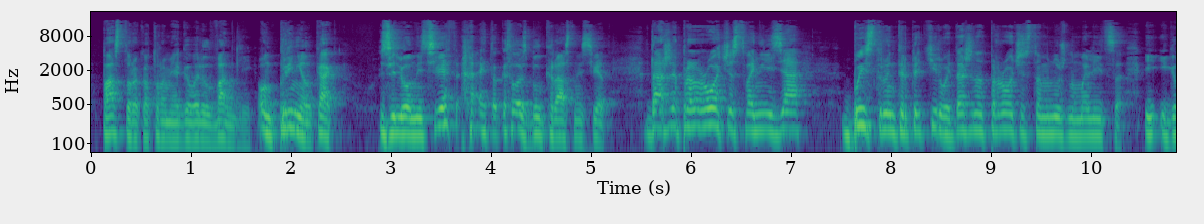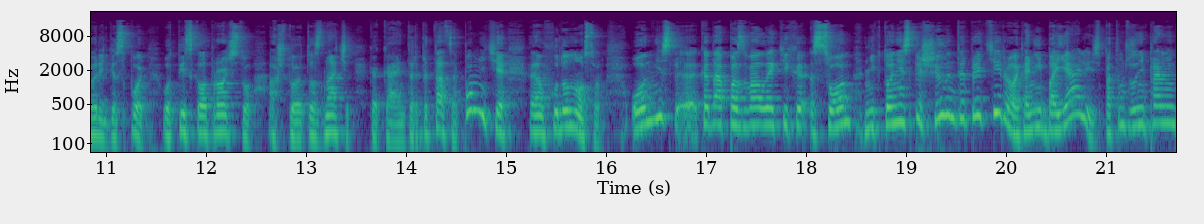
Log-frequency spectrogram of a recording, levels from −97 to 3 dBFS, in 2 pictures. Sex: male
